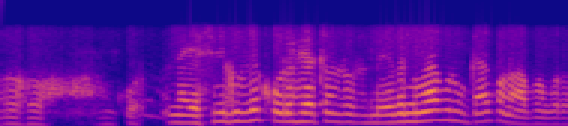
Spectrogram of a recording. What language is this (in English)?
Odia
